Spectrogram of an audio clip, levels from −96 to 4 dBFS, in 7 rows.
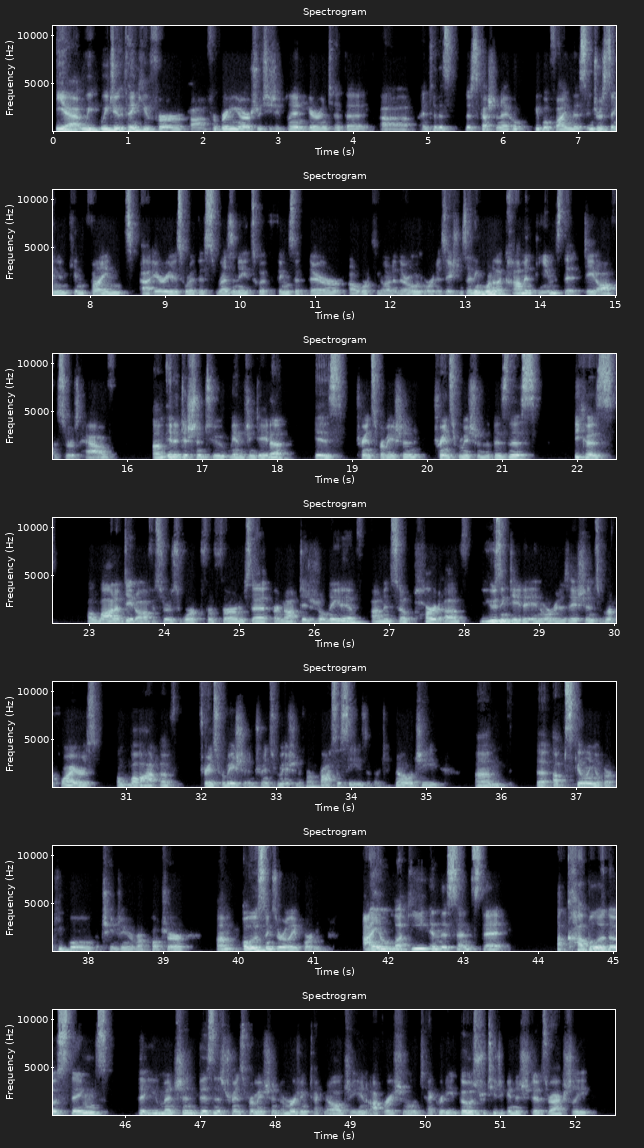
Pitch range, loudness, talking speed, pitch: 100-120 Hz, -22 LUFS, 170 wpm, 110 Hz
